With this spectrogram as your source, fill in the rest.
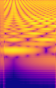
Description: DUAL BASS; Pro-Rec - Synthsonic; BASSES

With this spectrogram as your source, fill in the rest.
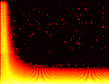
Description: DRY BASS; Masterbits; Dance Trax

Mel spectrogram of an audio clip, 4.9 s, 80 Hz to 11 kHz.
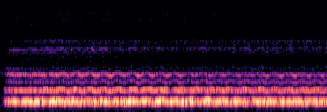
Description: GOSP. OOOHH; Sound & Vision - Gigapack II CD 1 (Roland); HAL Gosp. Oooh 1

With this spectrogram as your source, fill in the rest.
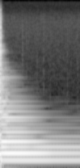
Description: SMA, synthesizer bass; VFX-SD

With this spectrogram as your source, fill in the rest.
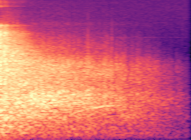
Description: CANNON; INDUSTRIAL

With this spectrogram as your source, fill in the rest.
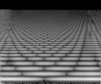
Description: OBX SAWS B3; E-MU Formula 4000 Series Vol. 3; Analog Odyssey; VK Instruments

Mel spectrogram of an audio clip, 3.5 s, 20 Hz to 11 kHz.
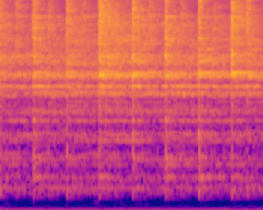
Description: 4-4 Ride Loop

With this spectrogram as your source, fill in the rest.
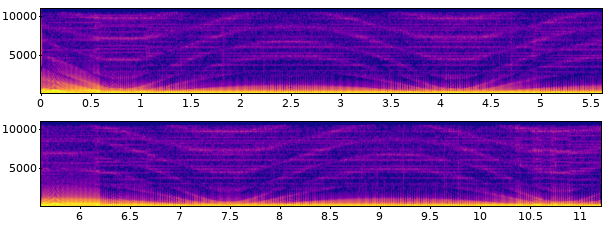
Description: Drum & Bass

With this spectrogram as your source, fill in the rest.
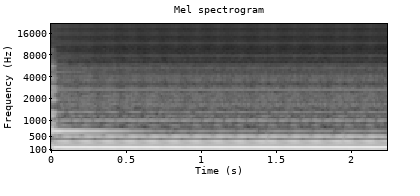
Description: B3 E 3; Best Service; Advanced Media Trax Modern Composer; B3 LES 1

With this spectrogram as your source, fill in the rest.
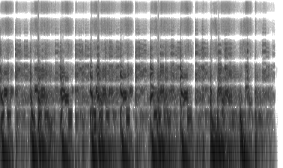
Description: Drum Loops Crazy Processed

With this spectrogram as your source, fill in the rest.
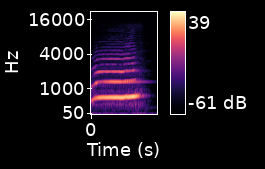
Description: QUICA LO

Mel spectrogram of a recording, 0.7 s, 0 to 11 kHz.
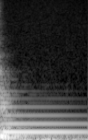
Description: BS UPRIT H, Jazz Bass Acoustic Bs; Roland LCDP02 Guitar and Bass

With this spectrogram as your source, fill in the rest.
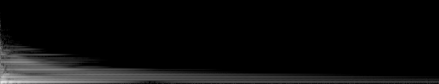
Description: Upright Acoustic Bass, 1ST POSITION; Larry Seyer

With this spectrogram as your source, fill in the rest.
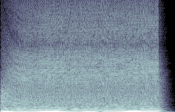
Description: Techno leads, hits and riffs

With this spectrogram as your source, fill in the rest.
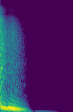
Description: Fusion Stix, Drum Machines

